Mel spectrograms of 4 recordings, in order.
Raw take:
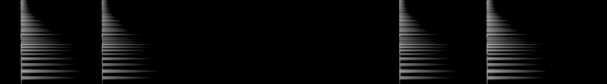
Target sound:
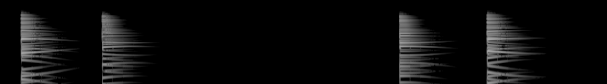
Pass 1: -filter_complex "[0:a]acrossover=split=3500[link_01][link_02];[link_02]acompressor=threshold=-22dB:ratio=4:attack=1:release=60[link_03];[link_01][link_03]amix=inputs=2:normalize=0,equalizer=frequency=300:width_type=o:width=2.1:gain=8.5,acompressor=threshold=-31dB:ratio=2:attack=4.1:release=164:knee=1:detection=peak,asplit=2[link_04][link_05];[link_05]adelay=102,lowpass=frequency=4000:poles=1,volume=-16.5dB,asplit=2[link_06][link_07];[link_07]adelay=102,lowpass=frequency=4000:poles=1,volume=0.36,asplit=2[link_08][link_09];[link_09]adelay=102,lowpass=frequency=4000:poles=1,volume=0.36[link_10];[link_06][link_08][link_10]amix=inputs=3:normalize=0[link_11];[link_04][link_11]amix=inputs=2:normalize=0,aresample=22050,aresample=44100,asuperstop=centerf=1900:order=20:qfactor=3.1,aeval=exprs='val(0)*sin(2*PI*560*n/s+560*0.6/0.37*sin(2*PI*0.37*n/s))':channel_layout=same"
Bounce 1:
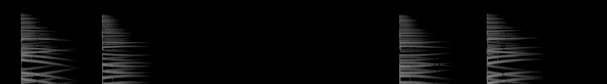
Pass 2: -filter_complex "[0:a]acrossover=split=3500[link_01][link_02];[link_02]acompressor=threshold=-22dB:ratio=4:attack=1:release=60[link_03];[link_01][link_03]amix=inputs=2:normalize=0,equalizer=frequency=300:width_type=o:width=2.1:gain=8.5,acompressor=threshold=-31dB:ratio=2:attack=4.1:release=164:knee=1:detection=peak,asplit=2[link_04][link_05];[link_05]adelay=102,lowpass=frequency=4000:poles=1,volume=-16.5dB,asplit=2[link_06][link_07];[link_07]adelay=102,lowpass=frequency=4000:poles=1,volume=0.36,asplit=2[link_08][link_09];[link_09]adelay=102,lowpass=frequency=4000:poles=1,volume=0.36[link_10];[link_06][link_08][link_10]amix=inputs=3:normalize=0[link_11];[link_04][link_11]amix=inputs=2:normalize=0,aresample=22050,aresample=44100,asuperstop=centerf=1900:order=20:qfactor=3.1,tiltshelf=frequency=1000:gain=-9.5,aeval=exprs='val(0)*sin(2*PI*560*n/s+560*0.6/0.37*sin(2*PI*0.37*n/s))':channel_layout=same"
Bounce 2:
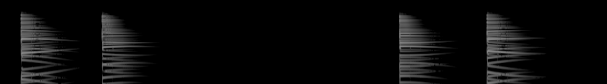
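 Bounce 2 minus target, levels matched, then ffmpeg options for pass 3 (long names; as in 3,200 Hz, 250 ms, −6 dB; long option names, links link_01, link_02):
downward compressor: peak gain reduction +9.5 dB
-filter_complex "[0:a]acrossover=split=3500[link_01][link_02];[link_02]acompressor=threshold=-22dB:ratio=4:attack=1:release=60[link_03];[link_01][link_03]amix=inputs=2:normalize=0,equalizer=frequency=300:width_type=o:width=2.1:gain=8.5,asplit=2[link_04][link_05];[link_05]adelay=102,lowpass=frequency=4000:poles=1,volume=-16.5dB,asplit=2[link_06][link_07];[link_07]adelay=102,lowpass=frequency=4000:poles=1,volume=0.36,asplit=2[link_08][link_09];[link_09]adelay=102,lowpass=frequency=4000:poles=1,volume=0.36[link_10];[link_06][link_08][link_10]amix=inputs=3:normalize=0[link_11];[link_04][link_11]amix=inputs=2:normalize=0,aresample=22050,aresample=44100,asuperstop=centerf=1900:order=20:qfactor=3.1,tiltshelf=frequency=1000:gain=-9.5,aeval=exprs='val(0)*sin(2*PI*560*n/s+560*0.6/0.37*sin(2*PI*0.37*n/s))':channel_layout=same"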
